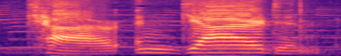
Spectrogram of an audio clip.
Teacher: inserting a y sound after an initial K or G in words like car and and garden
